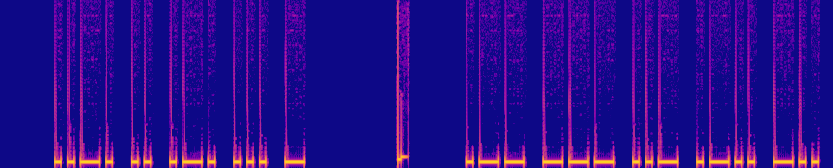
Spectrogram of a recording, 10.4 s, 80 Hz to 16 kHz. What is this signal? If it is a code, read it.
Morse code, heard as a keyed tone, about 15 wpm, 700 Hz. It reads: FIRST WOULD
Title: Sentences from Top 100 Words - New Word Drill - 15wpm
